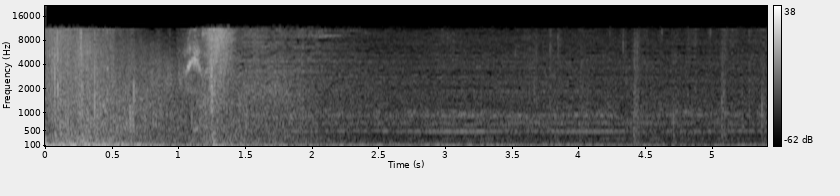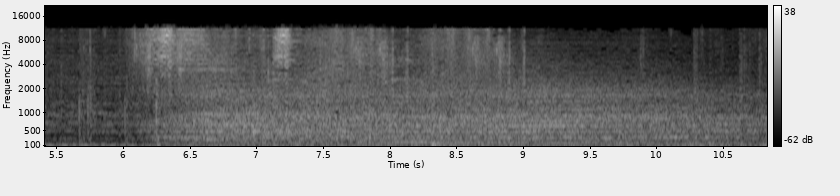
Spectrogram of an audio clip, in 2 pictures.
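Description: Bombarda and Confringo spell blasts in Hogwarts Legacy, a heavy boom at the start followed by rumbling, crackling explosions that swell again midway, with a voice casting the spells over them.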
